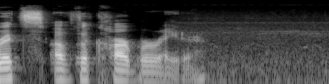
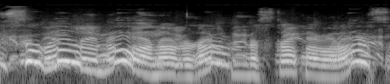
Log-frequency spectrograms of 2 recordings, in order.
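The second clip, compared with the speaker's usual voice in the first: muffled Bane voice; 8 semitones higher, 3 dB quieter than usual. Acted. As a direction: talk through a hand over the mouth. Bane voice continues.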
